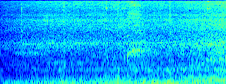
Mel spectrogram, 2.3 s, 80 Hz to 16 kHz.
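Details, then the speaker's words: Caravan, never serviced (fluid/filter), bought at 55k, codes P0740 P0944 P1790 P0846 P0848: engine revs with little pull and a thin rising whine under load, barely moving; slipping automatic transmission needing replacement. "barely I just revved it up barely moved"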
